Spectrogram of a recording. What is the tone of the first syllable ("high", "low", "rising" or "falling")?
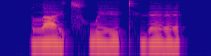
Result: low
